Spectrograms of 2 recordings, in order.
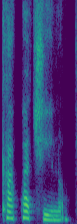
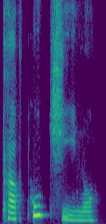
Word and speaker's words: cappuccino: Remember not to say cappuccino. It's cappuccino. And the double P means that there's a stronger pause.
